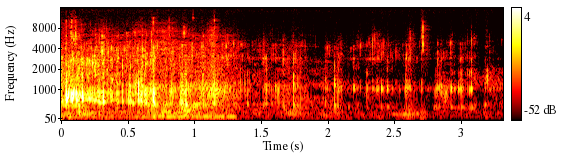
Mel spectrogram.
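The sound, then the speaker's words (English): Beer glugs and splashes as it's poured from a can of Weldworks Brewing Juicy Bits, a New England style beer, loudest in the first second, then thinning into a soft fizzing crackle of foam. Clear, with no voices. “Yeah, even the pour sounds juicy.”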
